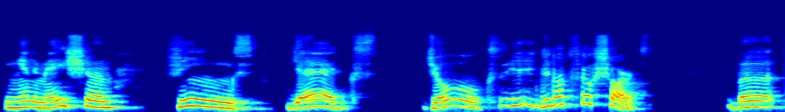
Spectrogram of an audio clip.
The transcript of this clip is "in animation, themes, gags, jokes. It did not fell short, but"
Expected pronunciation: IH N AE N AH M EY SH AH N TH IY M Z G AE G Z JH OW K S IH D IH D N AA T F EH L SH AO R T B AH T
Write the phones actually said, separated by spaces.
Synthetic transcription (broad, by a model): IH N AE N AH M EY SH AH N F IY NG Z G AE G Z JH OW K S IH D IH N AA T F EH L SH AO R T B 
